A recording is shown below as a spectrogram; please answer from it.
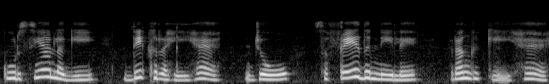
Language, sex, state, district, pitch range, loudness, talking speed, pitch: Hindi, female, Himachal Pradesh, Shimla, 215-280 Hz, -14 LUFS, 120 wpm, 245 Hz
